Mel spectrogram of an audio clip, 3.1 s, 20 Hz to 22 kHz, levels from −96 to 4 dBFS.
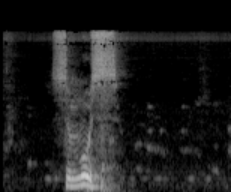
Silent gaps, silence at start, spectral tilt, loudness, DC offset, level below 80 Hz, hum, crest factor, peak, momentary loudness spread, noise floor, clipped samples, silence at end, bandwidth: none; 0.7 s; -3.5 dB/octave; -26 LUFS; under 0.1%; -62 dBFS; none; 18 dB; -12 dBFS; 15 LU; -65 dBFS; under 0.1%; 1.5 s; 11.5 kHz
